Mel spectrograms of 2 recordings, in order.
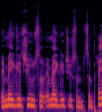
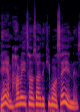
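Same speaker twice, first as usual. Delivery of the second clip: put-on frustrated teacher voice; 3 semitones higher than usual. Retelling a classroom exchange, the speaker quotes the teacher: imitating a frustrated teacher. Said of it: "I'm getting frustrated with this conversation".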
